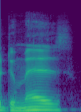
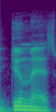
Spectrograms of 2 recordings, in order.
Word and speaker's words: Dumez: the noted desperado pancho dumez a lot of people say dumas but you gotta say it like ricardo montalban with a z yes yeah the noted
